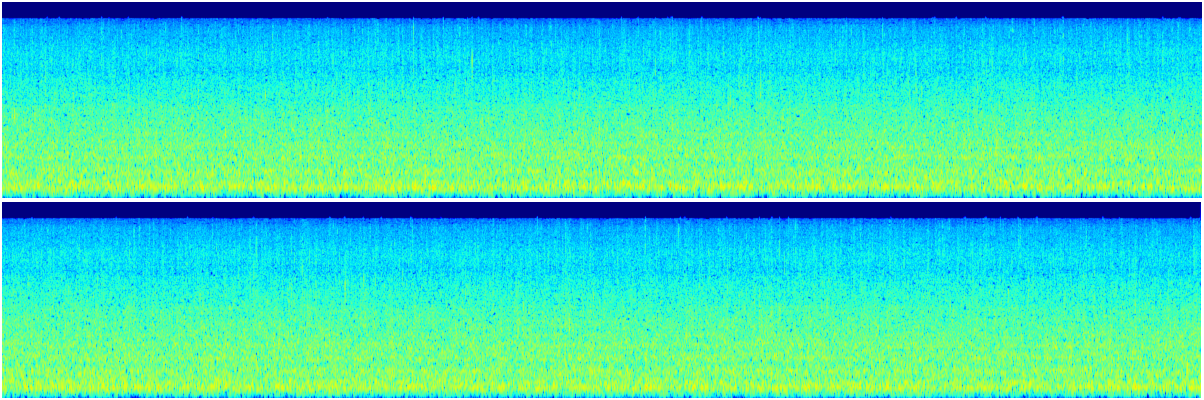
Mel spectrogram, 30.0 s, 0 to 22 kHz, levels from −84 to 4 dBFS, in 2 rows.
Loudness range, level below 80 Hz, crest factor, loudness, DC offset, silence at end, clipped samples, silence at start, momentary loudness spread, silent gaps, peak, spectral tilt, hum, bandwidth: 0 LU; -50 dBFS; 22 dB; -25 LUFS; under 0.1%; 0 s; under 0.1%; 0 s; 1 LU; none; -4 dBFS; -3 dB/octave; none; 17 kHz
